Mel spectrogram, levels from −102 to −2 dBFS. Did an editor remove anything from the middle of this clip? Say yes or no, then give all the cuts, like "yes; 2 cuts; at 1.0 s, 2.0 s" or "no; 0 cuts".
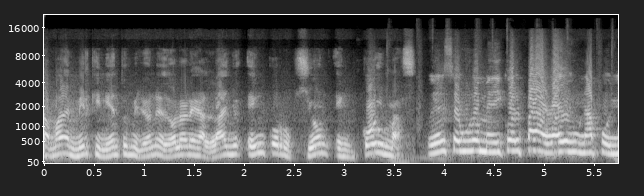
yes; 1 cut; at 3.7 s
